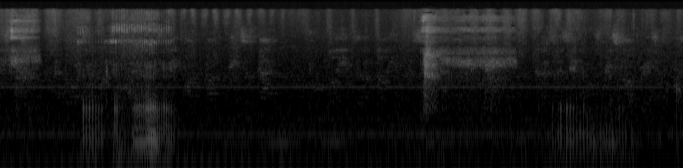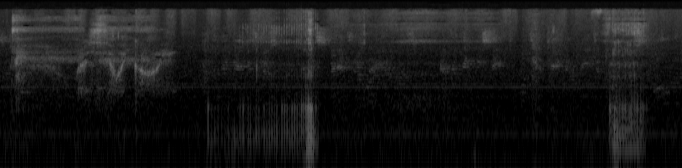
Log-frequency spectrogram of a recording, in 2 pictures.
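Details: Boston terrier Elvis lies snuggled and stretched out, snoring in short low rasping breaths that recur every few seconds, while a person whispers and murmurs softly nearby in a quiet room.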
